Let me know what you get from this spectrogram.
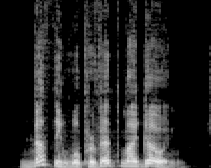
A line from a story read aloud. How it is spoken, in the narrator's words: she said firmly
